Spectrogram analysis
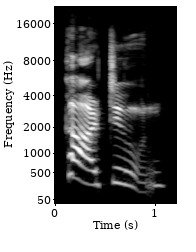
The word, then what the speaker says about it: cartoon: Now the difference is in the syllable stress and the way you are pronouncing. Now in the first one carton. Carton. Two syllables. Right? You're going to stress the first syllable. Cotton. Cotton. Cotton. And the second one is a long wall sound, stretched sound, and the stress is also on the second syllable.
